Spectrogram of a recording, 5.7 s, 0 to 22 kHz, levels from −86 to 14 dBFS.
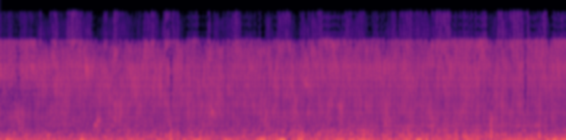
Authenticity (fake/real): fake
